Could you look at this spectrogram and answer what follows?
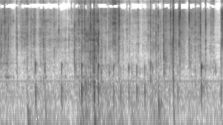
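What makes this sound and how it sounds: Fingertips crease thin kaleidoscope-pattern origami paper, rubbing and pinching the folds as it is shaped into a finished paper crane. Dense, bright crinkling and dry crackles come in quick, uneven bursts, with soft rustling underneath and almost no low end. Each crackle stops short, with no ring.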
